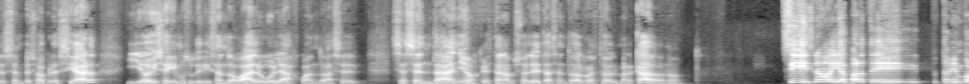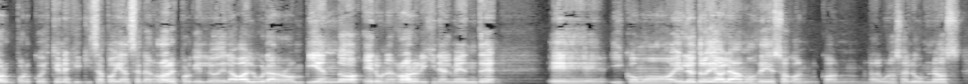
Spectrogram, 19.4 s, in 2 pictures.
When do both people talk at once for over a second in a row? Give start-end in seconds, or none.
none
